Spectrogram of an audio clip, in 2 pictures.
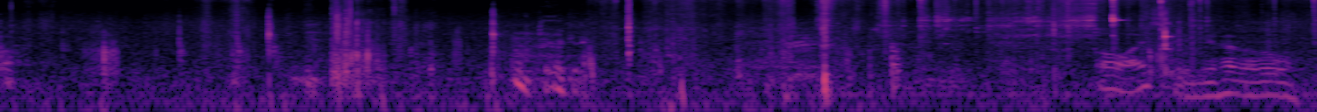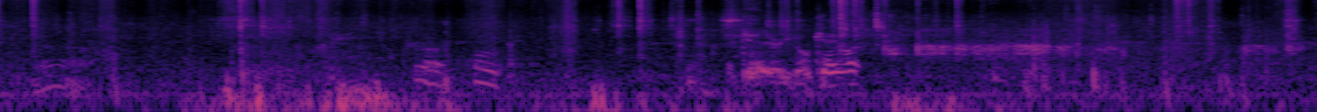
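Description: Wire fencing rattles and clinks against a wooden post.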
